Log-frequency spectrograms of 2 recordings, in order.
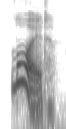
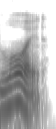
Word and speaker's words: Lloyd: Ooh, I'm going to pronounce this according to spelling. I'm going to pronounce it Lloyd. Lloyd. And that's how most English speakers would pronounce this name Lloyd.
